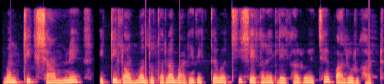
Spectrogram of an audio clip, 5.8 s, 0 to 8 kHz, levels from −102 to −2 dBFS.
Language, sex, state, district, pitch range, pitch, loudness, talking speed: Bengali, female, West Bengal, Dakshin Dinajpur, 200-220 Hz, 210 Hz, -17 LUFS, 135 wpm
